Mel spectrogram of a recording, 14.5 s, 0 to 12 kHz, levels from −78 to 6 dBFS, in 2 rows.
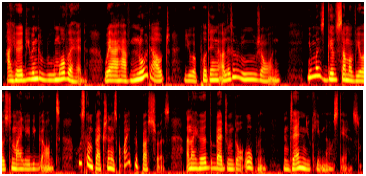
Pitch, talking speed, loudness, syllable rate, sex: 175 Hz, 180 wpm, -20 LUFS, 5.3 syllables/s, female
